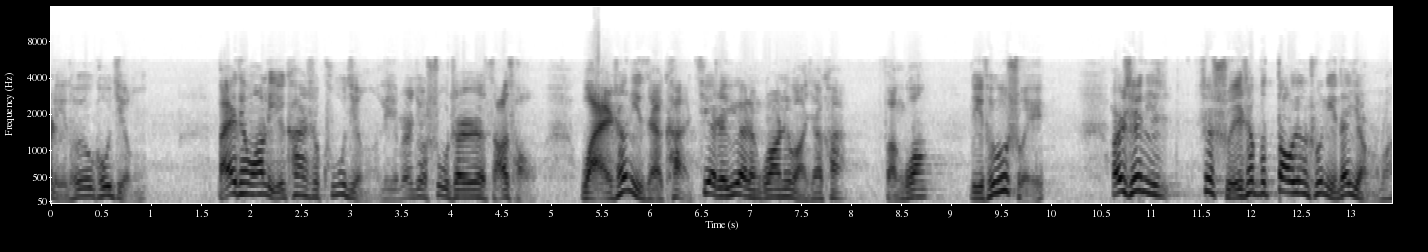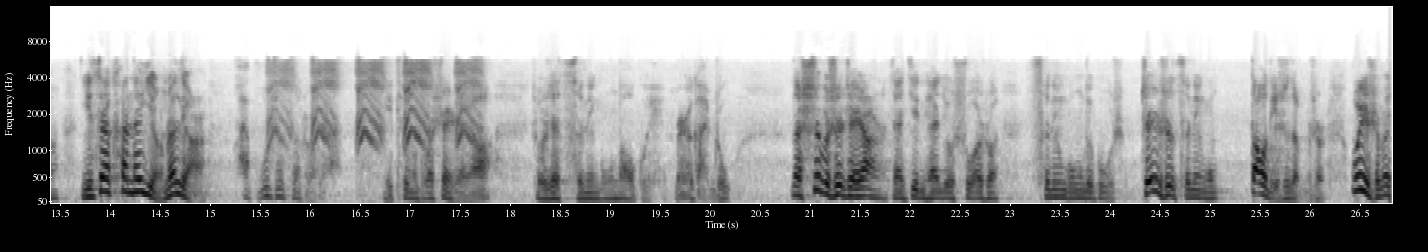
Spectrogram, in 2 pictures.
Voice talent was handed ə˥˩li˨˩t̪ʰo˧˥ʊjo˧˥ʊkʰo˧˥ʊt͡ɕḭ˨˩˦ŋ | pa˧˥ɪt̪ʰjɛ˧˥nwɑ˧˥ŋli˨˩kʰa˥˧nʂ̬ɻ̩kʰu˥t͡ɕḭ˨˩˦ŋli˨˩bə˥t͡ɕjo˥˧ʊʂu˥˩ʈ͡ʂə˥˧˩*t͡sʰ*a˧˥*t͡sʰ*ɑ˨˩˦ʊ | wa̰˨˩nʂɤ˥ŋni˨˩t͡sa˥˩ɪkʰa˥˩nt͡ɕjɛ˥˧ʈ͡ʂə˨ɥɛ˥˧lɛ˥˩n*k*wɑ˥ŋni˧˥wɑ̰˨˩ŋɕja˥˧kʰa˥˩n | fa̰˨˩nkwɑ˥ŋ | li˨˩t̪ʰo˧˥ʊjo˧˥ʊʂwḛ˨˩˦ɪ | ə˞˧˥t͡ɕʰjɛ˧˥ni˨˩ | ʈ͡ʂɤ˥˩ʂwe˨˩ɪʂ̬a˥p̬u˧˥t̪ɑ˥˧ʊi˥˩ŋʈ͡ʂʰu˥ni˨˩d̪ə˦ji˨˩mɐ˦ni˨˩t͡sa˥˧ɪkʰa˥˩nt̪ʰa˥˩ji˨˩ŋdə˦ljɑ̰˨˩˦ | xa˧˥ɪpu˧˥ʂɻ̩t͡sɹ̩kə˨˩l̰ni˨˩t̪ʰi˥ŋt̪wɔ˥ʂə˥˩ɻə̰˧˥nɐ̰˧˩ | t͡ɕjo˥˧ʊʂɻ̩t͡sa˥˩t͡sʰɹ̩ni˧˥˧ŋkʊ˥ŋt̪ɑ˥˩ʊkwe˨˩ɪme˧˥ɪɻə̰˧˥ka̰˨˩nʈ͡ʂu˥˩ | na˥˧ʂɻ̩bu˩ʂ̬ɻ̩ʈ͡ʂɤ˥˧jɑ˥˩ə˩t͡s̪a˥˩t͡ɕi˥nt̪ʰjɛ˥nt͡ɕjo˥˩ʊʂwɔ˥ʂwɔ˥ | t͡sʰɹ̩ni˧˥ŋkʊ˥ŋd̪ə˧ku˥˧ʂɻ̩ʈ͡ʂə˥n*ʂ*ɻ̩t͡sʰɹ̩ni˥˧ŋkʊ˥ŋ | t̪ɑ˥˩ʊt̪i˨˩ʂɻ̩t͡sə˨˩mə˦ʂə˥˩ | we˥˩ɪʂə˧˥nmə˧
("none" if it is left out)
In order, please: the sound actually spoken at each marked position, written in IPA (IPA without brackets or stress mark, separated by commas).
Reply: t͡s, t͡sʰ, k, ʂ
